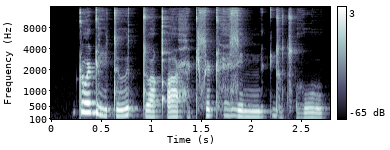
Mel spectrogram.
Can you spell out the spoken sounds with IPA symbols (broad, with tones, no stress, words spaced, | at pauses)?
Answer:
ʈo˦ɐ̯ɖiː˨tɯː˨˦ tːo˨ɐ̯qʼʌː˨ ħe̤˨ʈsɯ˦ʈʰɛ̤˦ zi˨nːɛ̤˨˦ʈdo̤˨t͡sʼo̤˨ wu˨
